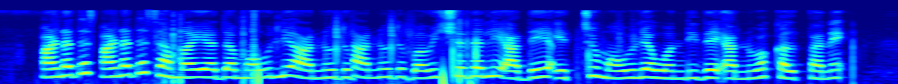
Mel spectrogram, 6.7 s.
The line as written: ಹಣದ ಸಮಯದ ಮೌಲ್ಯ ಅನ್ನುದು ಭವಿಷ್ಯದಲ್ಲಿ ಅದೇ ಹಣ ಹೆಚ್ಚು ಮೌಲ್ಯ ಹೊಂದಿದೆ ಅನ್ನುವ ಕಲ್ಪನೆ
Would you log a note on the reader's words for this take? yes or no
yes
